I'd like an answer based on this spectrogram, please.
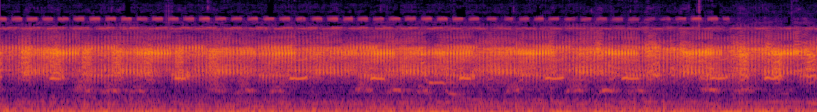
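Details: At night, a thick chorus of frogs keeps up a continuous high trilling buzz, with short repeated whistle-like notes standing out from the mass and a faint constant whine above.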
